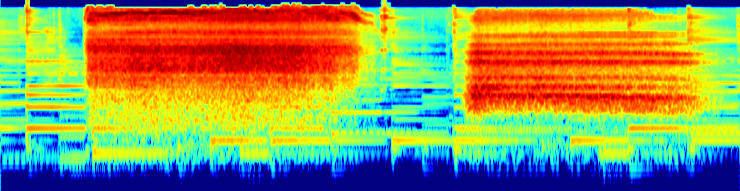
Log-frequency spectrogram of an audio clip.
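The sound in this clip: A deep calming breath: a long airy inhale, a short pause, then a long slow exhale, over soft, gentle music.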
